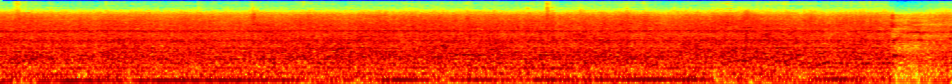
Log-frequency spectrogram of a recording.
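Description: A train bound back to Huddersfield pulling out of Sheffield railway station, a loud continuous rumble and hum with a low droning tone that persists through most of the clip before easing slightly at the end.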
